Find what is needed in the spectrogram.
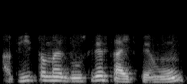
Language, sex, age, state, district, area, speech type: Urdu, male, 18-30, Bihar, Darbhanga, rural, conversation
